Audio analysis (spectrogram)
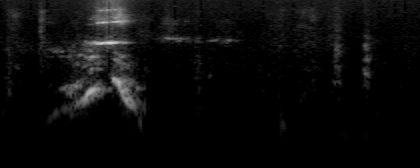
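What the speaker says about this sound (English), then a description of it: "I don't know if you heard my dog making noise in the background there a second ago" A pet dog in the background gives one drawn-out whining bark-howl in a quiet room, followed by a few faint scattered knocks and rustles.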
